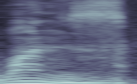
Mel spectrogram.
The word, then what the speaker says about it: ones: 由于它用的是复数形式 buses，所以 the one 在这里也要加 s，但要注意 one 加 s 以后读成 ones 啊。由于它是那个浊辅音结尾，所以发音的时候呢要读成浊辅音 z。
